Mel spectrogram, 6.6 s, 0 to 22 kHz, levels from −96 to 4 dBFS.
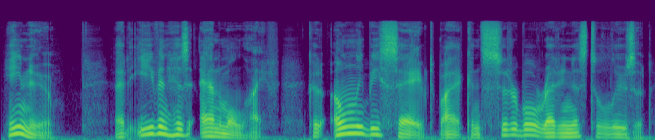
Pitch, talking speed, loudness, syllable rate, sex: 110 Hz, 165 wpm, -18 LUFS, 5.2 syllables/s, male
